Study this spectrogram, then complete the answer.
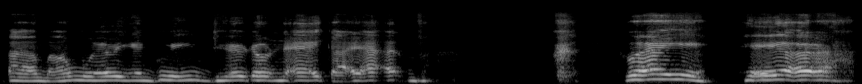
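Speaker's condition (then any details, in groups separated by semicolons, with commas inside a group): Cerebral palsy; lifelong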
